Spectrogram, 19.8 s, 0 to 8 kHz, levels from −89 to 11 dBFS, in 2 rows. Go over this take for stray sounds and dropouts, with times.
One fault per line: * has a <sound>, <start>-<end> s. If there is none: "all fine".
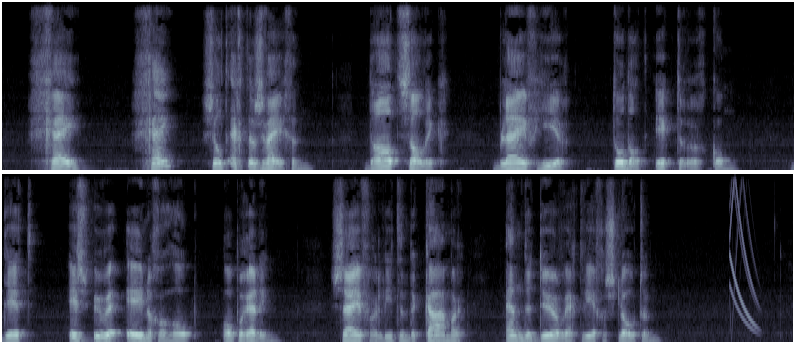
* has a chirp, 19.0-19.4 s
